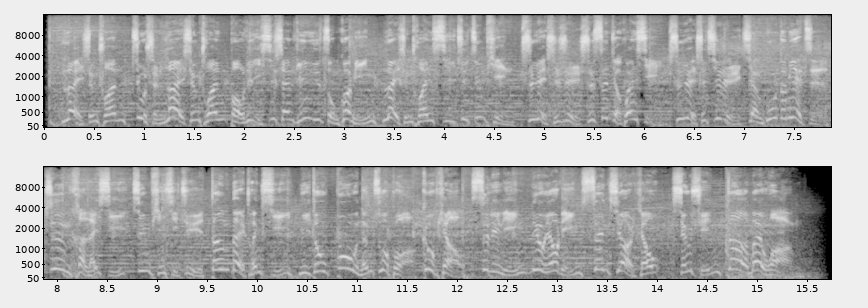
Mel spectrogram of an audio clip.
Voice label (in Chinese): 男, 大气电台广告; 赖声川话剧精品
